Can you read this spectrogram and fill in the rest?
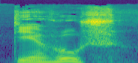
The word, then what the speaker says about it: Dear Rouge: Wie werden sie richtig ausgesprochen? – Dear Rouge. – Hätte ich auch gesagt.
